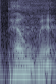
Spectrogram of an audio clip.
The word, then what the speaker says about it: pelmet: your blackout is so we have I built a pelmet I know it rhymes with helmet but it's a Val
